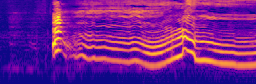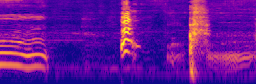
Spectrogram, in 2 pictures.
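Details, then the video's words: Lupe Fiasco, a dog who hates being called Pooder, answers with a long wavering howl-like whine rising and falling over about two seconds, then short yelps; a person's voice is heard around it. "Lupe Fiasco (the dog) hates being called Pooder!"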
